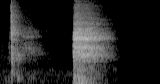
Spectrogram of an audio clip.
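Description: A man breathing out after a sip of a drink: a short breath just after the start, then a louder, longer sigh about a second in that fades away.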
